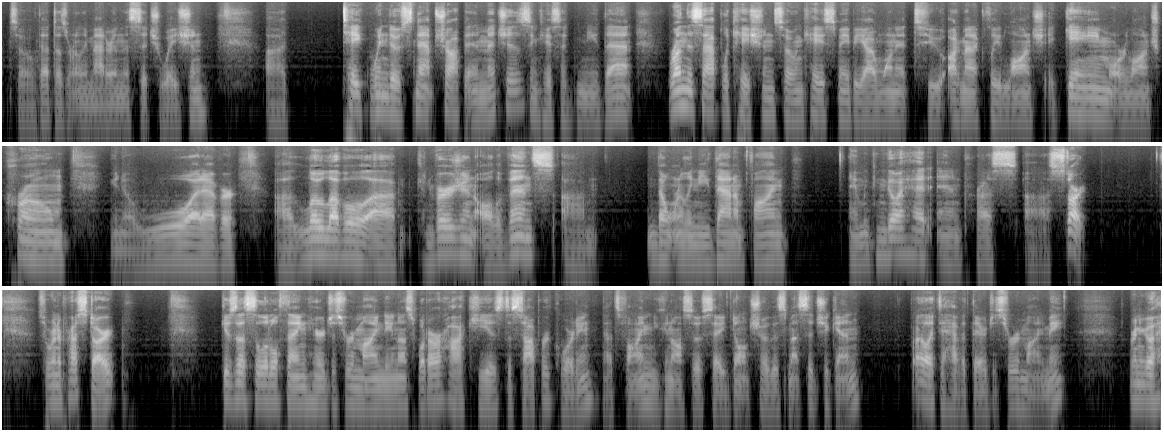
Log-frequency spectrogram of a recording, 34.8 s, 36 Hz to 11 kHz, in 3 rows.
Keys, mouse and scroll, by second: 24.0 click, 30.4 click, 31.2 click, 33.7 click.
